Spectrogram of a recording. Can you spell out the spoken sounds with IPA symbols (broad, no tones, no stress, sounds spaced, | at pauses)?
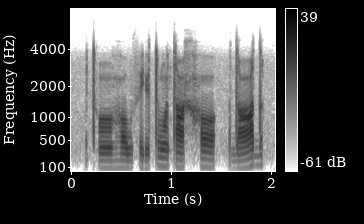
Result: tʼ ɔ̃ː ɦ ɔ w θ ɪ ɾʲ ʊ t β ɔ̃ t ɑ x h ɔ | d ɑ d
